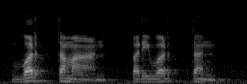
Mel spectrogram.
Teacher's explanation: तो अगर संस्कृत के नियम पर चला जाए तो जिस वर्ण पर रेफ आता है उसका जो उच्चारण है उसमें दोहरापन हो जाता है।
